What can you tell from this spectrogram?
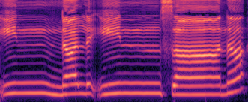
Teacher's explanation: ان پہ اخفا غنہ کیا کیونکہ نون ساکن کے بعد سین لیٹر رہا ہے، سین کو 2 سیکنڈ کے لیے کھینچا، دین ہم نے پڑھا لا یطغی.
